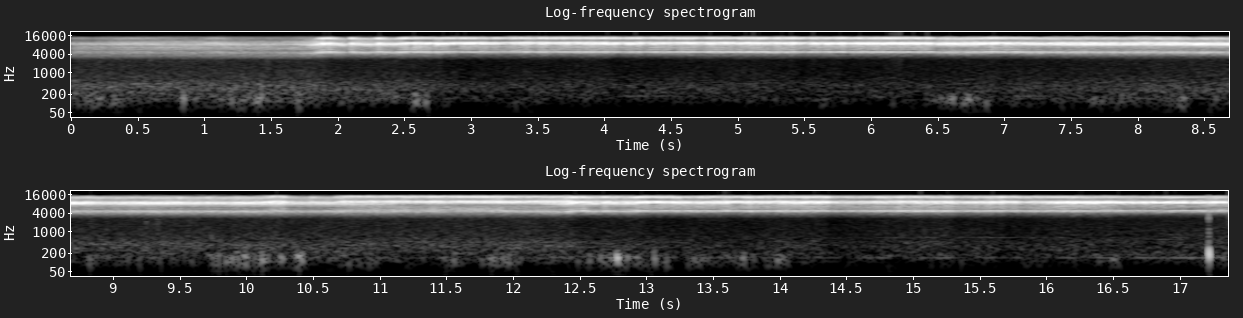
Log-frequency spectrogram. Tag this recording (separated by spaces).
State-Park insects IRL trail Indian-River-Lagoon bugs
